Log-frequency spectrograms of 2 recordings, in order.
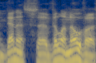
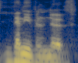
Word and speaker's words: Denis Villeneuve: I just saw the new Dennis Villanova film, and I'm like, what? It's Denis Villeneuve.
